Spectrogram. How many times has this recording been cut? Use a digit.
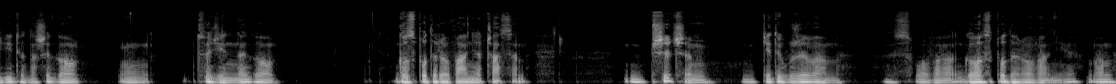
0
